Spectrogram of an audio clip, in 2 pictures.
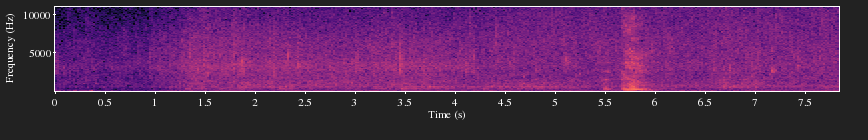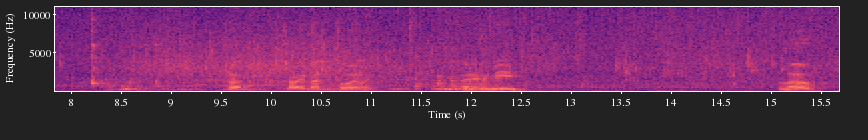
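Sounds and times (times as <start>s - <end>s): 
shower water spraying: 0.0s - 15.6s
speech: 5.5s - 6.0s, 9.6s - 12.6s, 15.1s - 15.6s.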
